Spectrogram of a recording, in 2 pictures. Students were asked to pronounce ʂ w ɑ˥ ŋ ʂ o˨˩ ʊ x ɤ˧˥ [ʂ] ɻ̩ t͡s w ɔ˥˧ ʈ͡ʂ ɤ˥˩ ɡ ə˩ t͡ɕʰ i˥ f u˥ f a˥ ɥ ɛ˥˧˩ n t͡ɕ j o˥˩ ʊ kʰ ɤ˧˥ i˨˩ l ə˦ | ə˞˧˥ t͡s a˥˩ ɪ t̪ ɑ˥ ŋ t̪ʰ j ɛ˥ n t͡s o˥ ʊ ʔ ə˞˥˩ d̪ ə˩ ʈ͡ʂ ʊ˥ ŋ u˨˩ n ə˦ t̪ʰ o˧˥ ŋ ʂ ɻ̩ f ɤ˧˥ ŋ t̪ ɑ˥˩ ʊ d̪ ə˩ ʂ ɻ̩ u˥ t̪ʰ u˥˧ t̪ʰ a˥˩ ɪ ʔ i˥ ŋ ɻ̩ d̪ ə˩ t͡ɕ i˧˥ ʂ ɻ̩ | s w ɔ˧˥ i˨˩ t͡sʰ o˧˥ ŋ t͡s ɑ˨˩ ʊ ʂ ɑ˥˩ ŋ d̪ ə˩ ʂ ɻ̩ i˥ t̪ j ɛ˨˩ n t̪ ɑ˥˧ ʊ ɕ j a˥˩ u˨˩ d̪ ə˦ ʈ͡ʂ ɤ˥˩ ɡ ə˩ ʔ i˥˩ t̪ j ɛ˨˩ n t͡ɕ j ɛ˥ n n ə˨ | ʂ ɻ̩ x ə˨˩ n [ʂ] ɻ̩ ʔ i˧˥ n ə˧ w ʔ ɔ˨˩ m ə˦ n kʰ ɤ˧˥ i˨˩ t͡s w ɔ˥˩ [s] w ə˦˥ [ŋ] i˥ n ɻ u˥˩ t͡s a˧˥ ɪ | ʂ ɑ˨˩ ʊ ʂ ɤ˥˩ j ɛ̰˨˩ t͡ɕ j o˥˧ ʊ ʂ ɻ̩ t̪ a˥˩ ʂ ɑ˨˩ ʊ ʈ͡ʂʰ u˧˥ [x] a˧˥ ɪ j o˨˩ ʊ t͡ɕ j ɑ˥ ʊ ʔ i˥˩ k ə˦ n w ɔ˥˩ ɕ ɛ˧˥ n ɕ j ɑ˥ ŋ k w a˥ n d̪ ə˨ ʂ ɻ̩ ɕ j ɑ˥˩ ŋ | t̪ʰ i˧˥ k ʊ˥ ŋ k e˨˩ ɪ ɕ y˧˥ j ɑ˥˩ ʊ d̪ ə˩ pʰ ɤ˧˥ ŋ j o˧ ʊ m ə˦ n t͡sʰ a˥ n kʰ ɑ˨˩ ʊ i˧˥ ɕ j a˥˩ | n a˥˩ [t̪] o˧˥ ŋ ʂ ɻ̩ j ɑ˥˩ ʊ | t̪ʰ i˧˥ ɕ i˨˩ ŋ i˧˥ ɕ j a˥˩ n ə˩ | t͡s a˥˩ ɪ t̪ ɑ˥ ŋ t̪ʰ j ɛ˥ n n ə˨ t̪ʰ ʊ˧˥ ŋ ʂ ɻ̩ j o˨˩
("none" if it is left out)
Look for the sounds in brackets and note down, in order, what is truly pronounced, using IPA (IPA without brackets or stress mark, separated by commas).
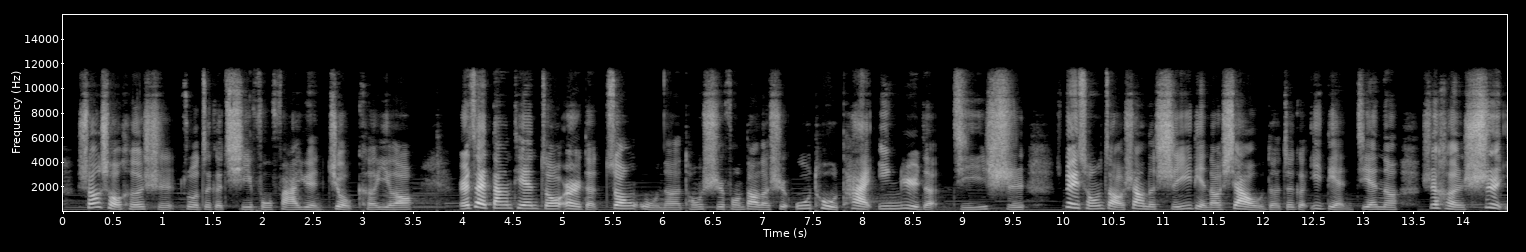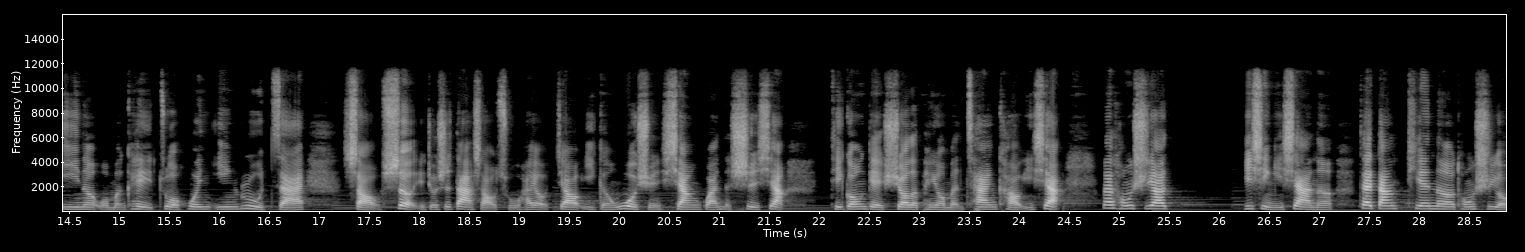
ʂ, ʂ, x, n, x, t̪ʰ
